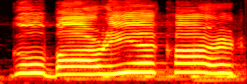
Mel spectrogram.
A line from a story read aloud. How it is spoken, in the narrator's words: cried Billy Barlow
